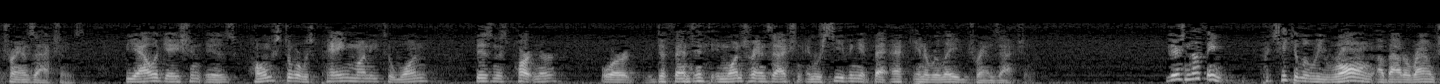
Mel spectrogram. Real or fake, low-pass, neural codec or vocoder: real; 7.2 kHz; none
